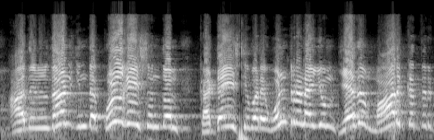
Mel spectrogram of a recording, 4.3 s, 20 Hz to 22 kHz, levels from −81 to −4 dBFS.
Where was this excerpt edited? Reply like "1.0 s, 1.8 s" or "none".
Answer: 3.3 s

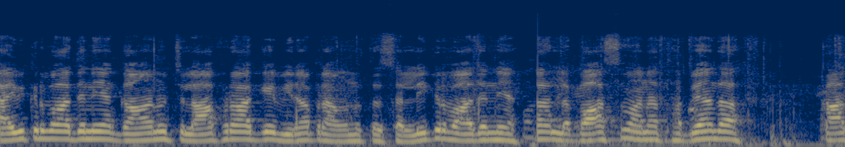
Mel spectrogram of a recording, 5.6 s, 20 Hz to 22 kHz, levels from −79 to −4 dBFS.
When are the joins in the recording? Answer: 3.6 s

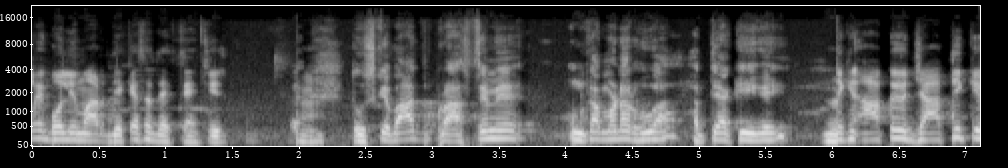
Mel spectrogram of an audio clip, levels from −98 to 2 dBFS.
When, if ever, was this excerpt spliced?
2.0 s, 6.0 s

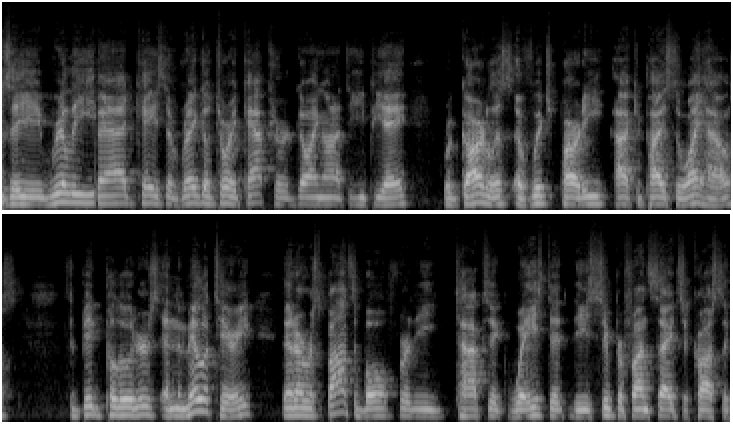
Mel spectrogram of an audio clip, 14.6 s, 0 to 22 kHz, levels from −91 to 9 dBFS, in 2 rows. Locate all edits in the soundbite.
0.9 s

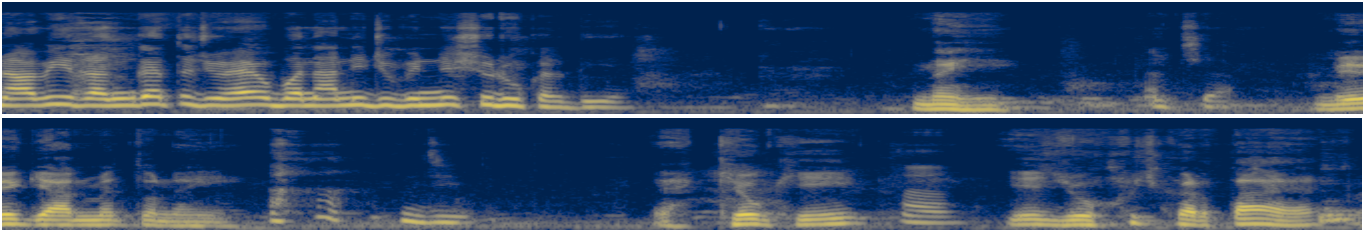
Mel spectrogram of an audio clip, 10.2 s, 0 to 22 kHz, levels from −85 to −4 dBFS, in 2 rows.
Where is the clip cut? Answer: none

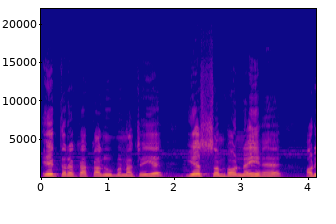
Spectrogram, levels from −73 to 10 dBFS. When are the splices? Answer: none

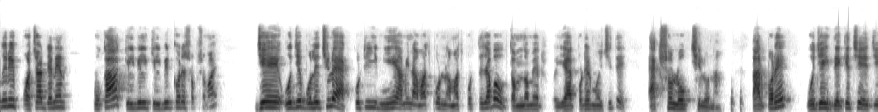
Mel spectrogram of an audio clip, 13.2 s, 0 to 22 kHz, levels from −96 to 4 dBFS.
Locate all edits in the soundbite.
none

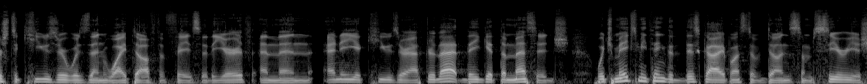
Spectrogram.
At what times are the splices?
3.1 s

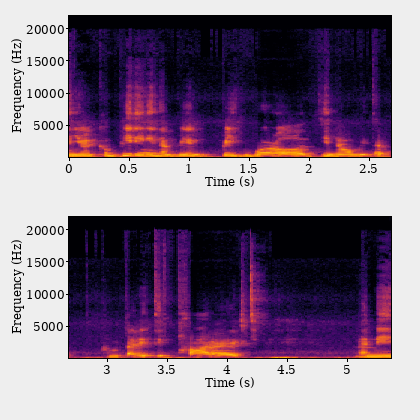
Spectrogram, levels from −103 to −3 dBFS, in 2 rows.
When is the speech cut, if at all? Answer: none

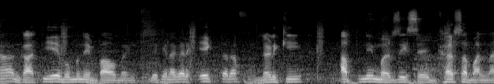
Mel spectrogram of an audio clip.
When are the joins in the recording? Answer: none

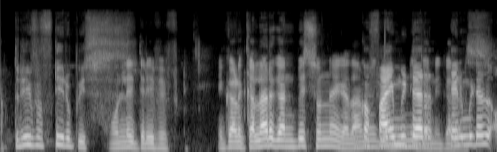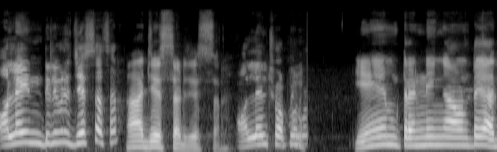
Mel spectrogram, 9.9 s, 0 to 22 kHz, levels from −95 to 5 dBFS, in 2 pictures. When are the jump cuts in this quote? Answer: 8.0 s

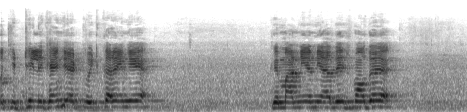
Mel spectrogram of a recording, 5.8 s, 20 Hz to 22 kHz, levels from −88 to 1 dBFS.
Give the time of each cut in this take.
none

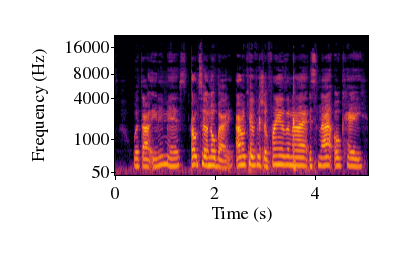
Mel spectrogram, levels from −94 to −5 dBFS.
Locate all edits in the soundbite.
1.5 s, 3.9 s

